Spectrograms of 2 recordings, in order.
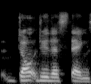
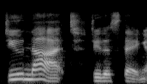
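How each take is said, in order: First: The negative is contracted and its ending fades. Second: The negative is a separate, stressed word. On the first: The speaker calls it wrong. "The N T on don't, ... kind of trails off" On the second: The speaker calls it right. "emphasize the not with both your voice and your hands"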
